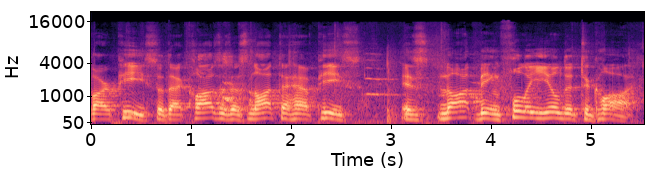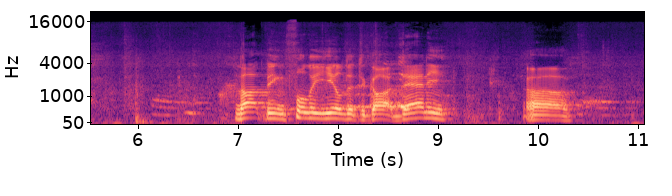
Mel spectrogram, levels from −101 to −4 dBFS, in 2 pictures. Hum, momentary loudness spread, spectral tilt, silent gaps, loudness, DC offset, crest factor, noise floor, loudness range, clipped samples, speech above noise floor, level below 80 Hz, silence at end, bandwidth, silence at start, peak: none; 17 LU; -6 dB/octave; none; -17 LUFS; under 0.1%; 18 dB; -43 dBFS; 2 LU; under 0.1%; 26 dB; -52 dBFS; 0.1 s; 15 kHz; 0 s; 0 dBFS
